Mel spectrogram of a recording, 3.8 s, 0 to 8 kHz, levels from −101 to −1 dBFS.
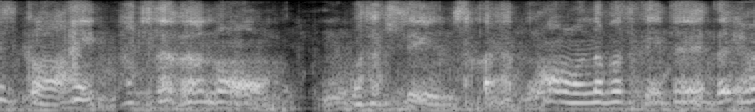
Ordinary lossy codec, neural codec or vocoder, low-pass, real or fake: none; codec, 16 kHz, 4.8 kbps, FACodec; none; fake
